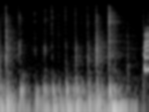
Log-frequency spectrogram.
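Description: Computer keyboard keys typed in a quick run of clicks as a sudo password is entered at a terminal prompt.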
